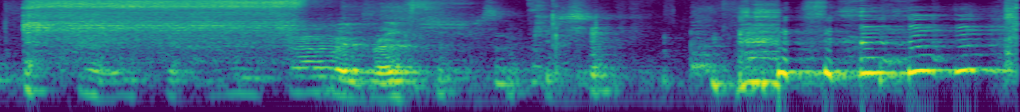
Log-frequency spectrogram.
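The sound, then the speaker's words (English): A voice makes a loud, steady hissing spray sound for about a second and a half, imitating a spray-tan nozzle as part of an impression of Trump spray-tanning, then breaks into animated talk. “I'm going to be spraying and tanning my entire life. Look at this.”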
